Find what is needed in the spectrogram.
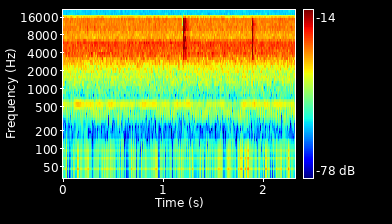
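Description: Two faint computer-mouse clicks, about a second in and near the end, over a steady low electrical hum from the recording setup.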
